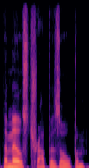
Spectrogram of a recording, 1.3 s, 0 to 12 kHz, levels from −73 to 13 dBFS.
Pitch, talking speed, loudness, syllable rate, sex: 120 Hz, 225 wpm, -18 LUFS, 5.4 syllables/s, male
